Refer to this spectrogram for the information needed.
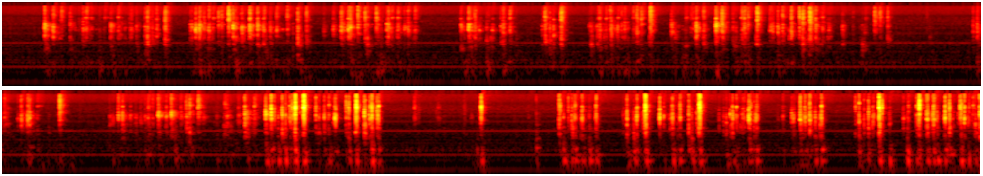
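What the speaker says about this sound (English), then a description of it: "I'm going to type out something real quick" Quick bursts of keystrokes clatter on a computer keyboard while a document is written in Word, close and crisp, coming in irregular runs with brief pauses between words and a low steady hum underneath.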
